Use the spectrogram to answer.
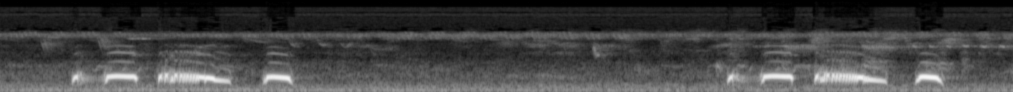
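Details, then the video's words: Decoy spotted dove used for bird trapping, calling twice: each phrase is a string of four low, mellow coos, short-short-long and slurred-short, with phrases about five seconds apart and quiet between them; low hum throughout. "The Sound Of Spotted Dove"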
